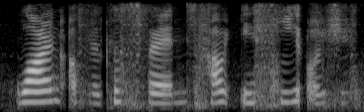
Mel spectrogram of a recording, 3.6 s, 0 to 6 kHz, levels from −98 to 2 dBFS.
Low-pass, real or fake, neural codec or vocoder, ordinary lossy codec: 5.4 kHz; fake; codec, 44.1 kHz, 1.7 kbps, Pupu-Codec; Opus, 64 kbps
